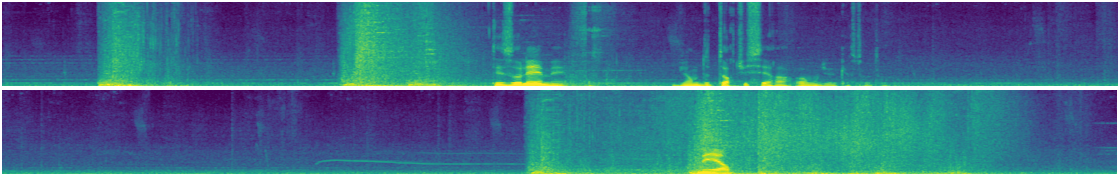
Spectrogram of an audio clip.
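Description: A blade swings and slashes with heavy whooshes.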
